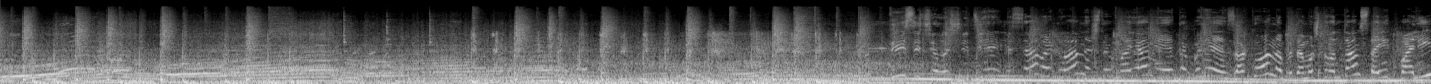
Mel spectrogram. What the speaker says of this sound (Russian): они в курсе, что здесь будут ребята гоняться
